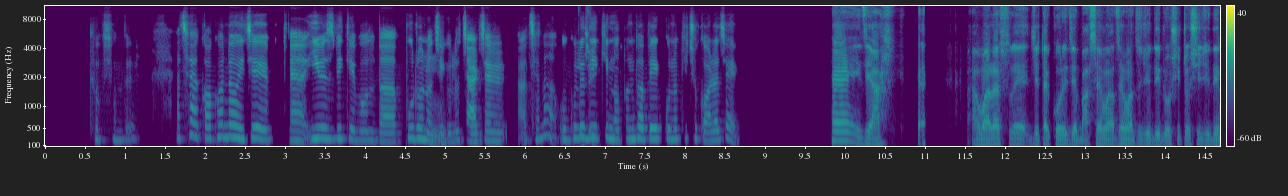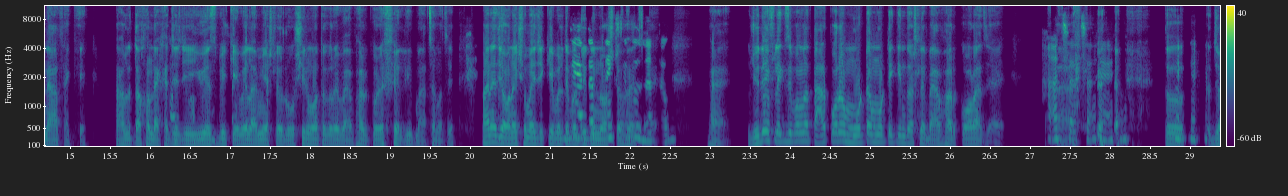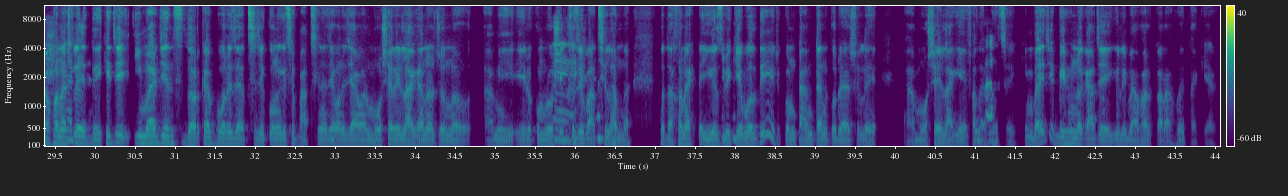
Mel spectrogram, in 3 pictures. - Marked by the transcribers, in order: other background noise; chuckle; chuckle; laughing while speaking: "ফেলি"; chuckle; laughing while speaking: "আচ্ছা, আচ্ছা। হ্যাঁ, হ্যাঁ"; chuckle; chuckle; chuckle
- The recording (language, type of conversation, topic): Bengali, podcast, ব্যবহৃত জিনিসপত্র আপনি কীভাবে আবার কাজে লাগান, আর আপনার কৌশলগুলো কী?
